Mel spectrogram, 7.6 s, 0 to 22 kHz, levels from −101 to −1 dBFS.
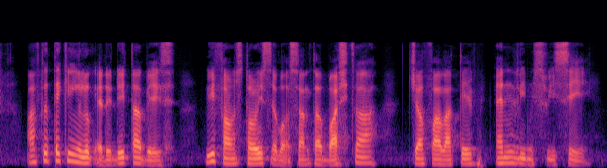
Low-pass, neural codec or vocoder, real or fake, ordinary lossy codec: none; codec, 16 kHz, 2 kbps, FreqCodec, larger model; fake; none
